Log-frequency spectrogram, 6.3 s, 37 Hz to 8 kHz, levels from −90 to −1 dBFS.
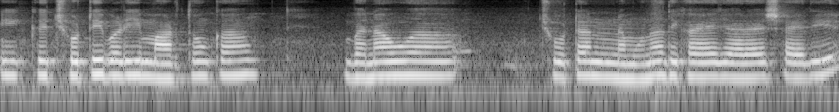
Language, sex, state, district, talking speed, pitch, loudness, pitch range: Hindi, female, Uttar Pradesh, Jalaun, 150 wpm, 210 Hz, -15 LUFS, 200-215 Hz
